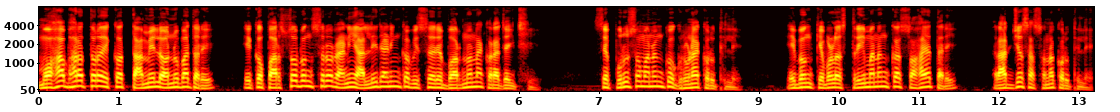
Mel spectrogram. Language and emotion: Odia, neutral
